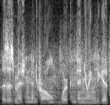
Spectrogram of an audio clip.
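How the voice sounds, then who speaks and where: A man with a low, monotone voice gives formal spaceflight status updates. He is measured and matter-of-fact, like an official announcer, on a noisy archival radio broadcast. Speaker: mission control public affairs announcer.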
